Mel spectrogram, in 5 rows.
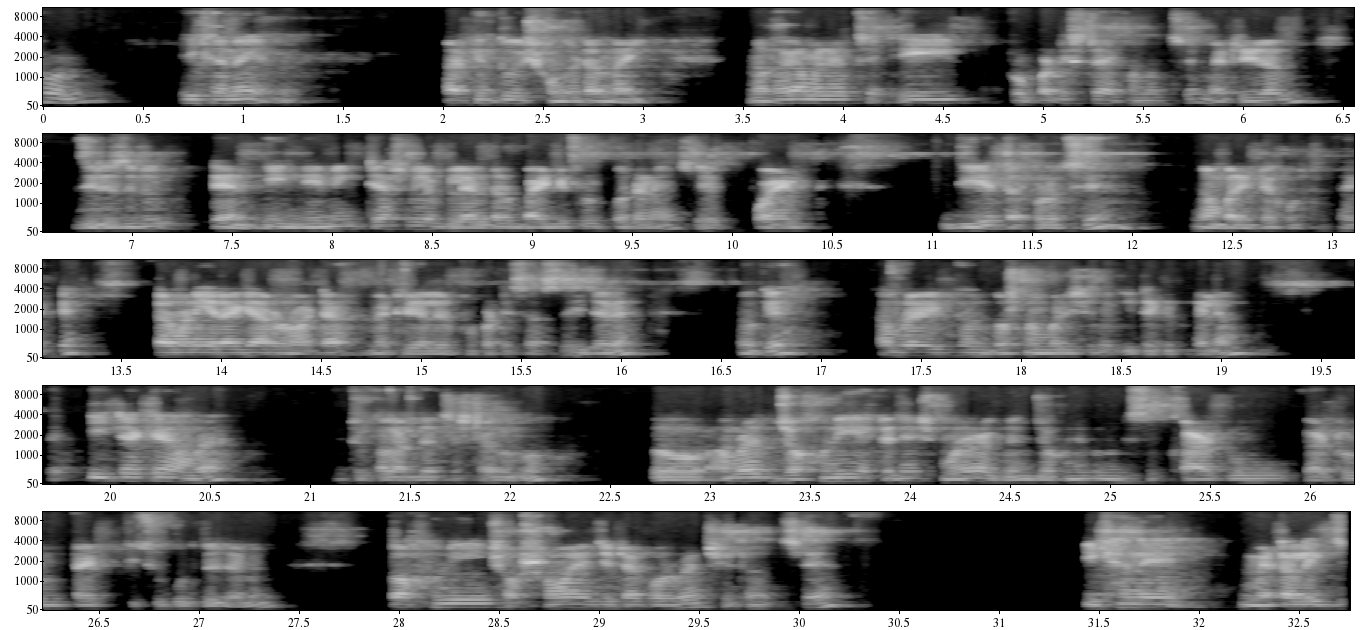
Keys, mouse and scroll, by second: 14.5 click, 21.1 click, 29.2-30.1 scroll up 13, 30.1-32.7 middle drag.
